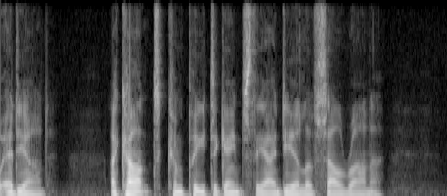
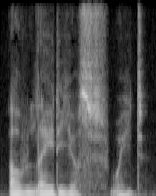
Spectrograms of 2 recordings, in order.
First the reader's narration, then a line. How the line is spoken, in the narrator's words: she sighed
